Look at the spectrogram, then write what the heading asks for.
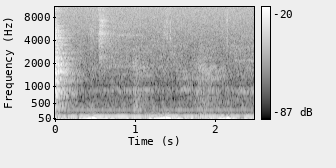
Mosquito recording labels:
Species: Anopheles arabiensis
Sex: female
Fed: unfed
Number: one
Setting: cup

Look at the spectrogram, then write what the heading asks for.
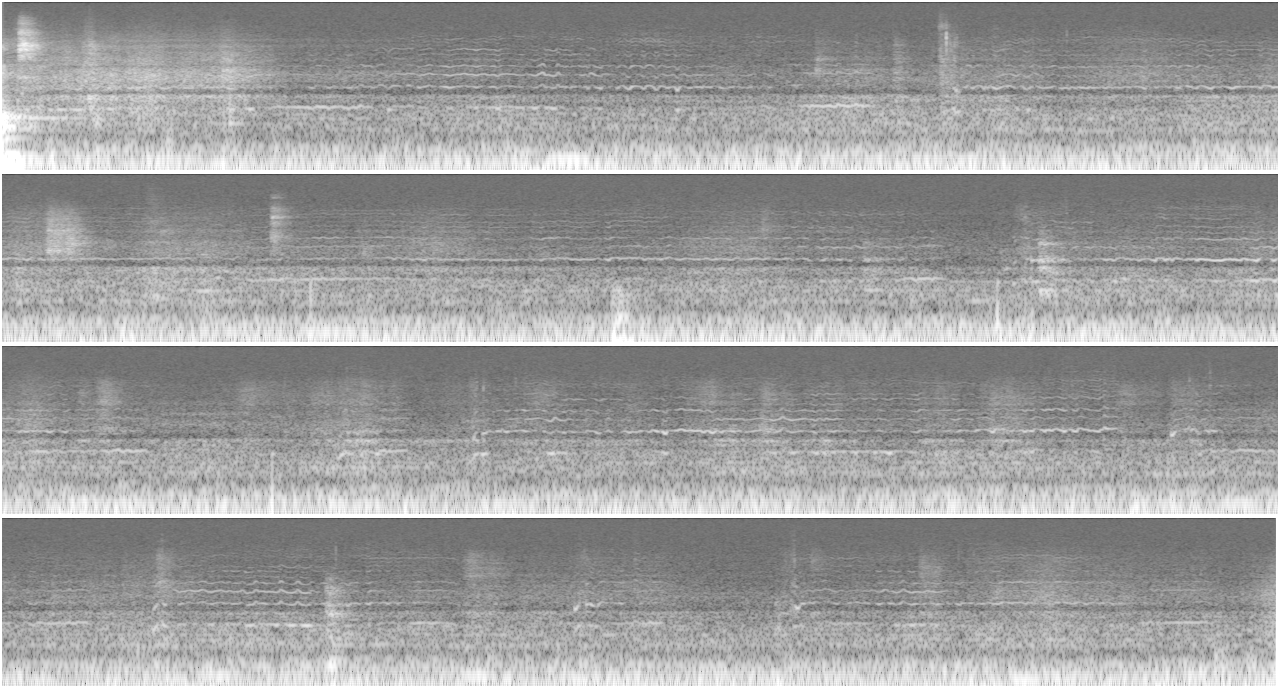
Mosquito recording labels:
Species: Anopheles funestus s.l.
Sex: female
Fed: unfed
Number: one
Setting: cup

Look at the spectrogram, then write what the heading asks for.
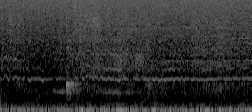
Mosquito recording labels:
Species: Anopheles funestus s.s.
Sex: female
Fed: unfed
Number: one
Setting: cup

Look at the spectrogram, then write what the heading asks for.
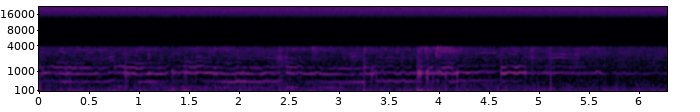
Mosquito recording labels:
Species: Anopheles harrisoni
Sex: female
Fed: blood-fed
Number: one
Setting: cup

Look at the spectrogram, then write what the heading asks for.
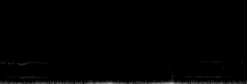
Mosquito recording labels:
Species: Culex pipiens complex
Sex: female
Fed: unfed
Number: one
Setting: cup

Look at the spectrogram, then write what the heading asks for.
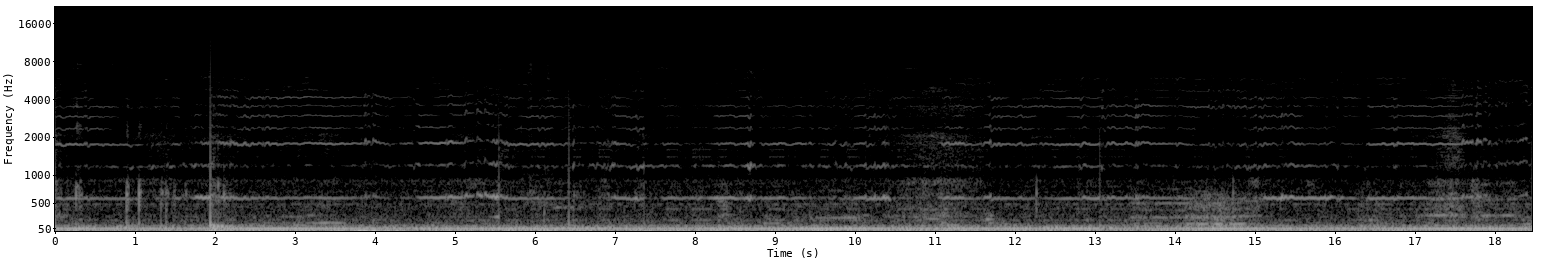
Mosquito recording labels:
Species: Culex quinquefasciatus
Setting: cup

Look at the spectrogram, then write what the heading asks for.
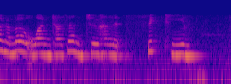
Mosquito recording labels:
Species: no mosquito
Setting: cup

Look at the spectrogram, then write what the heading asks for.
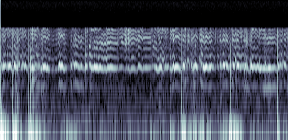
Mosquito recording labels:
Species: mosquito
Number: one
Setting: cup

